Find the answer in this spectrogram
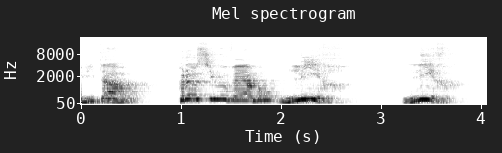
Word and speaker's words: lire: Lire. Ler, em francês, você não vai pronunciar o E no final. Lire.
